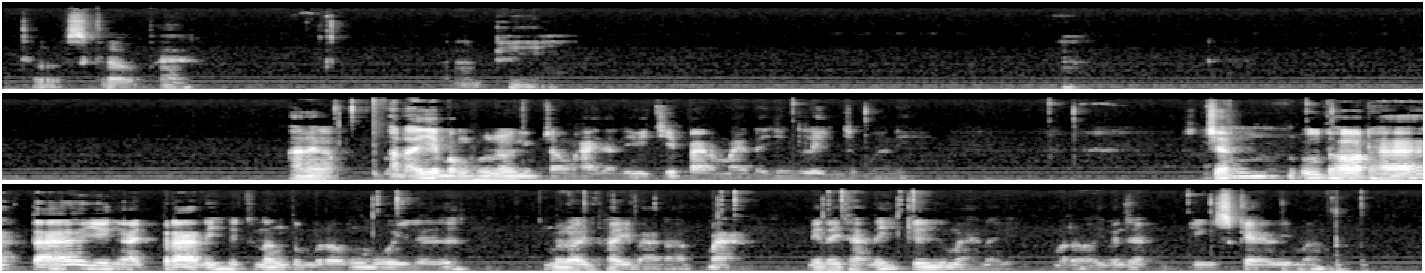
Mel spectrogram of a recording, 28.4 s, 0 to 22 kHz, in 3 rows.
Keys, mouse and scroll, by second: 12.6-13.6 scroll up 1, 13.9-14.6 scroll down 2, 14.6 middle click, 15.4-15.9 scroll down 1, 16.3 middle click, 16.9-17.6 scroll up 2, 17.6-18.0 scroll down 2, 18.0 middle click, 22.4 Escape, 22.6 Escape, 22.7-23.7 scroll up 1, 24.7 double click, 26.5 scroll up 1, 26.7 middle click, 27.1 typing.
